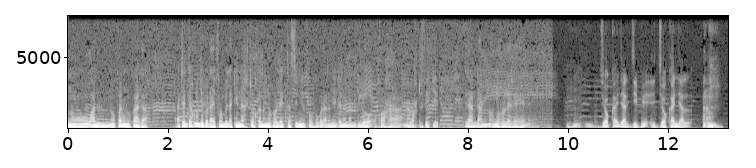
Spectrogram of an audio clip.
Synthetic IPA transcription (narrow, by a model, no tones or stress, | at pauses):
nɔwalnɔfanːɔfaɡa | atɛntaxiɲd͡ʒɔɡɔɗajifɔmbɛlakːinaxt͡ʃɔxkanɔɲuxɾɔlɛɡ̚tasimilfɔfɔɡɔlananɛdɛnanamɡilɔxɔxanawaxtɔfekeɡɾandanɔɲuxɾɔlɛxɛxɛnɛ̰ | d͡ʒɔkːaɲd͡ʒald͡ʒibid͡ʒɔkːaɲd͡ʒal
